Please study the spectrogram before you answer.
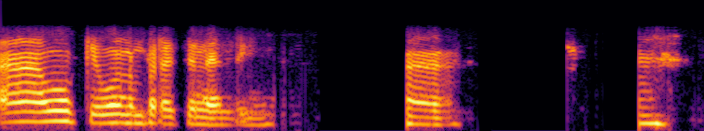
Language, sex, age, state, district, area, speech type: Tamil, female, 30-45, Tamil Nadu, Dharmapuri, rural, conversation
